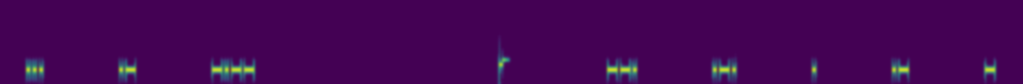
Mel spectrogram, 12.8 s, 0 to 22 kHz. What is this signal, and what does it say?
Morse code, heard as a keyed tone, about 30 wpm, spaced as for 8 wpm, 700 Hz. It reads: SAY GREAT
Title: 8x Character Spacing - Top 300 Words - 30wpm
